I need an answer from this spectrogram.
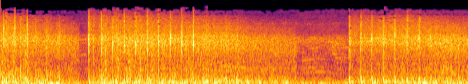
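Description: Rapid automatic gunfire during the September coup in Ouagadougou: a dense, continuous stream of loud shots that briefly thins near the end and then resumes.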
